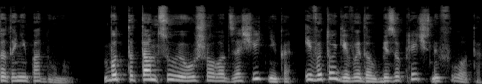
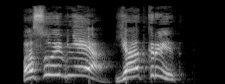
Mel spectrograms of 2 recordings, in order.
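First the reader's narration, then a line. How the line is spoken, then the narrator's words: Shouting. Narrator (Russian): Леша закричал ему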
